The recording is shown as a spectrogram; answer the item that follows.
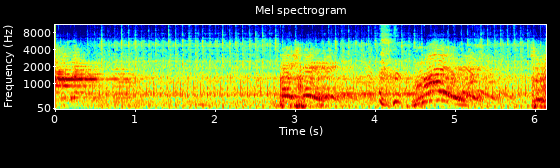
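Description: Stage music with drums cuts off just after the start. From about three seconds in, a man's loud, drawn-out voice comes over a PA microphone, its pitch sweeping up and down in long arcs like a declaimed or sung theatre line.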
